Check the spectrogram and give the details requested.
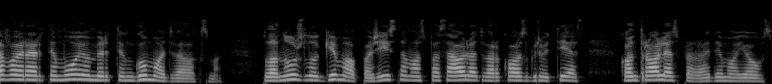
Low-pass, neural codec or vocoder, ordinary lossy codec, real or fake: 10.8 kHz; none; MP3, 32 kbps; real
